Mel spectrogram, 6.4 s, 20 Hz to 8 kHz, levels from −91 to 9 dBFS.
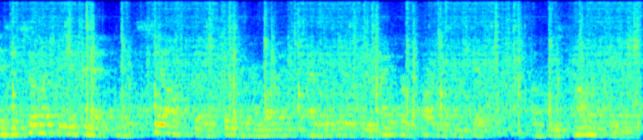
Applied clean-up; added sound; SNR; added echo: none; Mechanisms; 0 dB; reverberation time 0.9 s.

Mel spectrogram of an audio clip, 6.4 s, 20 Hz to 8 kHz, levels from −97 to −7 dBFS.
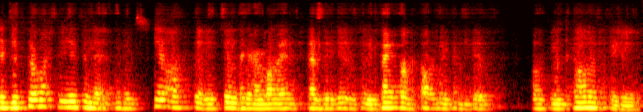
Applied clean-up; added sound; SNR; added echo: neural mask model DeepFilterNet 3.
